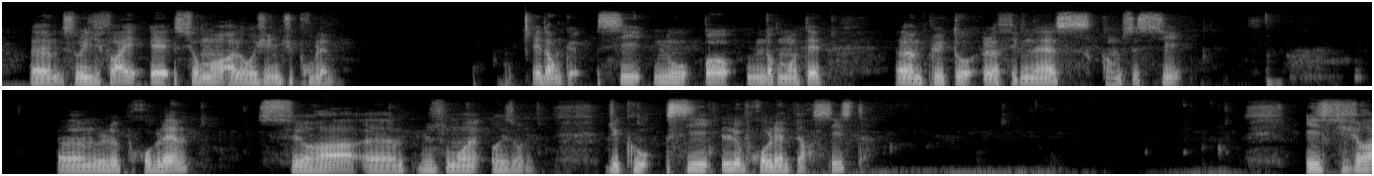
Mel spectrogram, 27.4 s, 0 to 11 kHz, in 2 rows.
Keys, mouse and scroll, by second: 0.5-2.0 scroll up 1, 2.0 click, 7.0-9.2 middle drag, 9.2 click, 12.6 KP_1, 13.8-18.6 middle drag, 18.6-19.0 scroll up 3, 19.0-24.7 middle drag, 25.1 click, 25.7 ctrl+z, 26.0-27.4 middle drag.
